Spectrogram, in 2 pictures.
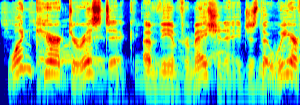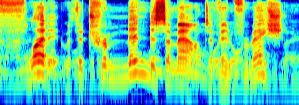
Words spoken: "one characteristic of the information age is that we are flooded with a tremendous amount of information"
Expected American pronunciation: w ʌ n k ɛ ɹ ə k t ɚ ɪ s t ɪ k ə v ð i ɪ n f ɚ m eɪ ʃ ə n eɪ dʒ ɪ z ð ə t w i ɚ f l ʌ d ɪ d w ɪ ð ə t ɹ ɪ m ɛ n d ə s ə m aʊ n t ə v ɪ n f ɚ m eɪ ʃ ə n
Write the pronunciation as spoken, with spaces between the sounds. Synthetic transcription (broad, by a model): w ʌ n k ɛ ɹ ə k t ɚ ɪ s t ɪ k ə v ð i ɪ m f ɚ m eɪ ʃ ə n eɪ dʒ ɪ z ð ə t w i ɚ f l ʌ d ɪ d w ɪ ð ə t ɹ ɪ m ɛ n d ə s ə m aʊ n t ə v ɪ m f ɚ m eɪ ʃ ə n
